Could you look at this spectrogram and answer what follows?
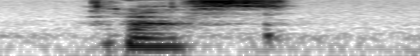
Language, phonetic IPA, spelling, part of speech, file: Polish, [ras], ras, noun, LL-Q809 (pol)-ras.wav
